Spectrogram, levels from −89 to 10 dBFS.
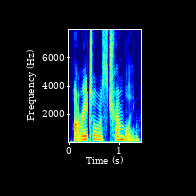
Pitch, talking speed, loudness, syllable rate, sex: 225 Hz, 165 wpm, -17 LUFS, 4.8 syllables/s, female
